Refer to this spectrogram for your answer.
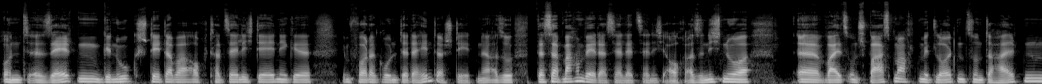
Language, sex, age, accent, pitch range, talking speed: German, male, 30-49, German, 100-120 Hz, 190 wpm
